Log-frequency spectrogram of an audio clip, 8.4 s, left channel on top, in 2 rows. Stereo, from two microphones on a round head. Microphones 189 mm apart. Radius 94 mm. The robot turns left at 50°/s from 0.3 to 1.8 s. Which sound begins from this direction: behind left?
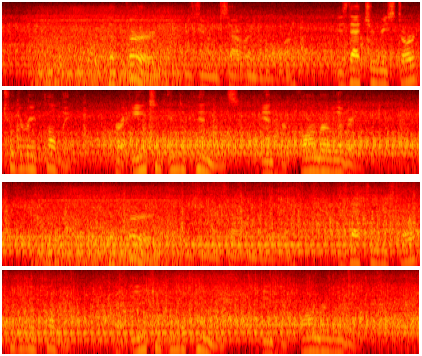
A man speaking, at 1.1 s.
